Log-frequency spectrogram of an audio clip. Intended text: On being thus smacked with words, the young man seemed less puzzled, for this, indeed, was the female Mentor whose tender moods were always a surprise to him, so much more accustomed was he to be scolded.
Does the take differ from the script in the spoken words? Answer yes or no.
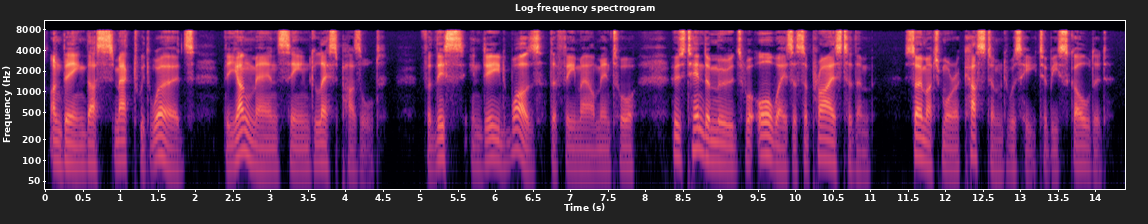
yes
